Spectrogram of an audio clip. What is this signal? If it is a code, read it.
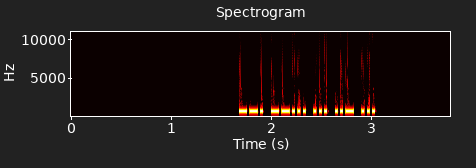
Morse code, heard as a keyed tone, about 45 wpm, 700 Hz. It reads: G7SUS
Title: DXCC-100 Call Signs - 5 Characters - Repeated 3x - 45wpm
